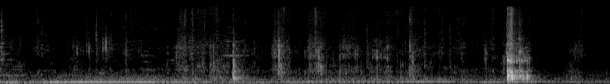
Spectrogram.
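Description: Soil pours from a bucket into a pot with a soft rustle.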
